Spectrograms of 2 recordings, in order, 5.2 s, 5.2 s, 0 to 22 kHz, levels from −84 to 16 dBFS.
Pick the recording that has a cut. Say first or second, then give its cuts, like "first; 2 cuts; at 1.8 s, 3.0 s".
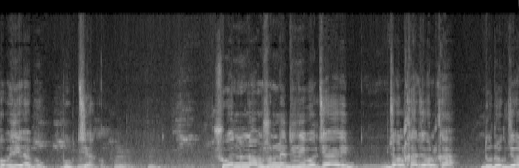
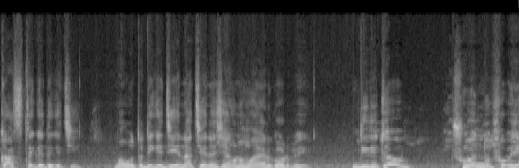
second; 1 cut; at 3.5 s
